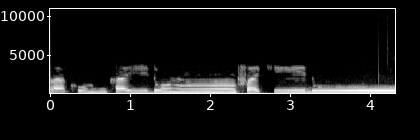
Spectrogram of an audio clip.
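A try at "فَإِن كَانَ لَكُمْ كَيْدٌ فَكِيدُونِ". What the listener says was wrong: Ya, untuk dal tidak ujung tepat pada ujungnya, namun bagian punggung ujung lidah. Fa in kana lakum kaidun, da itu punggung. Bagian ujung namun bagian punggung ujung lidah. Ya, kaidun fakidun. Bedakan dengan kaidun fakidun. Nah, ini bisa dengan ujungnya. Nah, kurang tepat. Yang tepat bagian punggung ujung lidah.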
